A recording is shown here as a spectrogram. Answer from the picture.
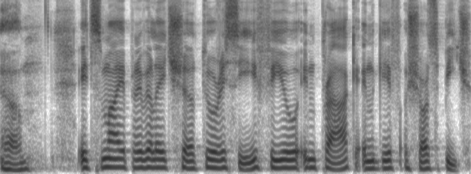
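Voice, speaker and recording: In a Czech accent, a man of medium pitch speaks at a very slow pace with fairly even intonation and very even loudness, amid noticeable background noise. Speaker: city official. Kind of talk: reading aloud. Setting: stage with audience. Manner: halting.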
